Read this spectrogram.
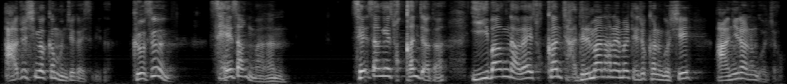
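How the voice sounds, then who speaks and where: A man preaching a sermon as a pastor, emphatic and full of rhetorical questions to the congregation, rising to near-shouts. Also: high-pitched.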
